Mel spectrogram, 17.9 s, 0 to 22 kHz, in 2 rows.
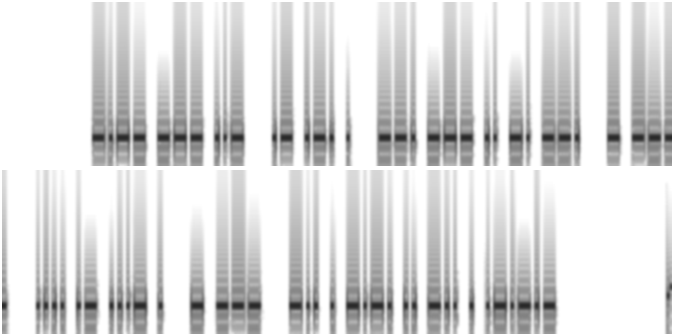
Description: Morse code, heard as a keyed tone, about 22 wpm, 700 Hz. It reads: YOU ARE GOING TO HAVE TO DECIDE.
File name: practice / 22wpm / Sentences with 4-Word Phrases - 22wpm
